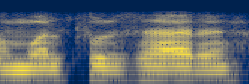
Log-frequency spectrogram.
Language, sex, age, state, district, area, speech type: Odia, male, 30-45, Odisha, Sambalpur, rural, conversation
